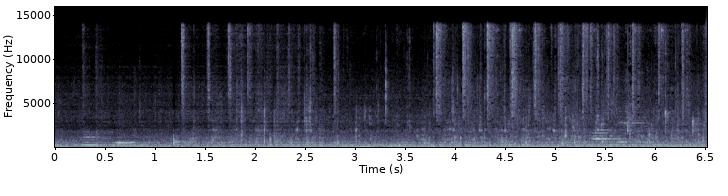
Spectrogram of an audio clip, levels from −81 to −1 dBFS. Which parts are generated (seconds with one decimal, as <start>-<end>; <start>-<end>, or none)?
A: 0.0-2.5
